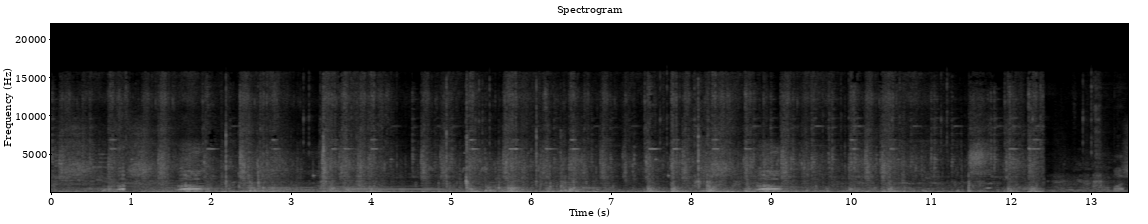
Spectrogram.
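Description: Swords clash and soldiers fight in a noisy battle.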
